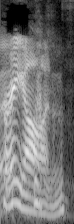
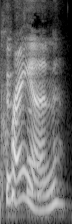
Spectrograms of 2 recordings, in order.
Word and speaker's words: crayon: Crayons. It's a crayon. It's not a cran. No. It's a crayon. It's not a cranberry. But I don't say I don't say cran. I make it two syllables.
